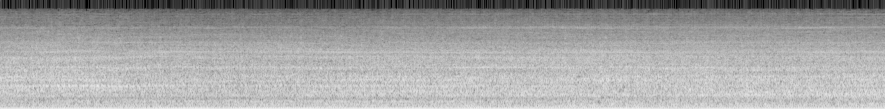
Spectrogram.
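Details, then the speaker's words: Kraftwerks-supercharged car after repairs, including alternator replacement and cooling system bleeding: steady, even low idle with no squeal, chirp or rattle from the belts; earlier noise gone, normal idle. "a little bleeding system and there's good all that noise has gone from earlier"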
